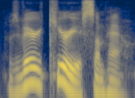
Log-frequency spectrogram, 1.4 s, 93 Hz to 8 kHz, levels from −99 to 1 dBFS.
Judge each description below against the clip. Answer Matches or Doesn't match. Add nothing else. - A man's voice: Matches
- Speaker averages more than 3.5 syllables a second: Matches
